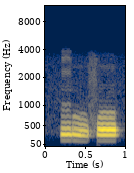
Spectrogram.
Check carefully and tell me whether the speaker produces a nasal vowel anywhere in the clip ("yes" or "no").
no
